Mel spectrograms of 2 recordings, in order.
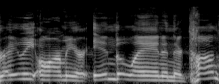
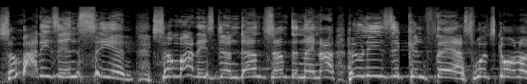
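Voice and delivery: put-on very high, accusatory grandma voice; 9 semitones higher than usual. Imitating a great-great-grandmother who accuses everybody when something breaks. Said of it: "accusing everybody".

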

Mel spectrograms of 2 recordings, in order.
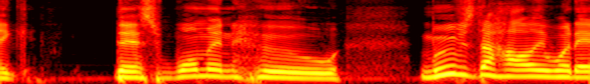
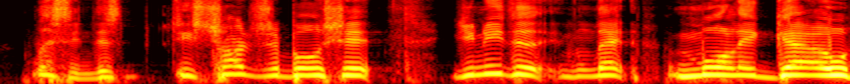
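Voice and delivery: put-on English accent, pitched up; 5 semitones higher, 4 dB louder than usual. Retelling an emotional movie monologue in Idris Elba's English accent. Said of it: "English accent".

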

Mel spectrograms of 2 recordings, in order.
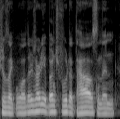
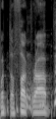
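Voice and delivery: angry, ranting outburst. Retelling what was said to Rob about the food: imitating own angry outburst. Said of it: "I was angry".

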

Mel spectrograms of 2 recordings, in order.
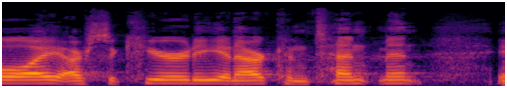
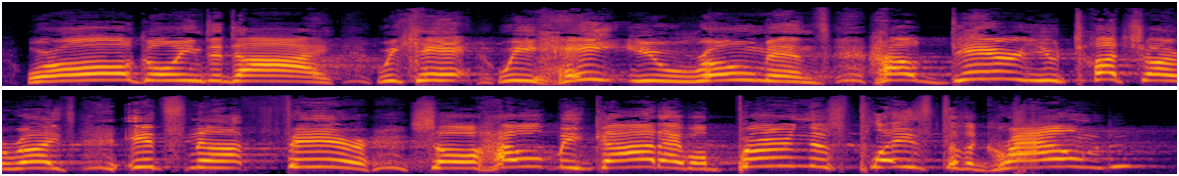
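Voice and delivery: very high, shrill, drawn-out screaming; 11 semitones higher, 8 dB louder than usual. Acting out Paul and Silas at midnight: imitating Paul and Silas screaming. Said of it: "Paul and Silas are screaming".

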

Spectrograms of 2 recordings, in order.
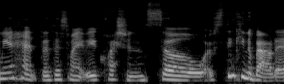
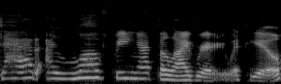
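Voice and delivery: put-on small girl's voice, calling out mildly; 4 semitones higher, 3 dB quieter than usual. Retelling a little girl at the library shouting to her dad: imitating a girl shouting. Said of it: "she shouted really loudly".

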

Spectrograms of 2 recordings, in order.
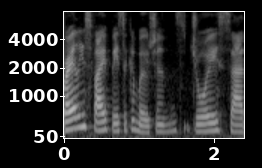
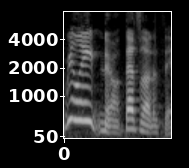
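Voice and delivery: angry, indignant, snapped-out outburst. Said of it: "don't really need to be angry about".

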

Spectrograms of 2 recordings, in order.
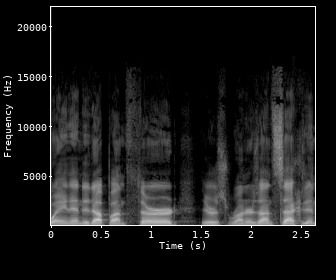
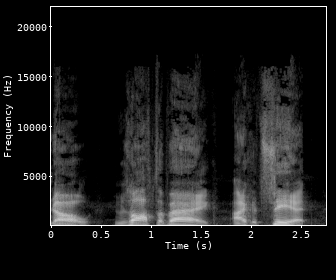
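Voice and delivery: mock-proud, clear umpire-style call. Retelling how the umpire answered on a close play at first, mock-proud. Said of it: "very clearly and very proudly went".

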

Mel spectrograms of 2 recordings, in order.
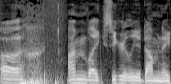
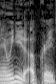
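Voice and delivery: normal talking voice

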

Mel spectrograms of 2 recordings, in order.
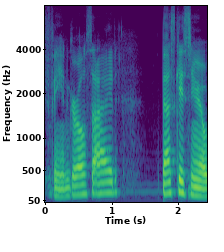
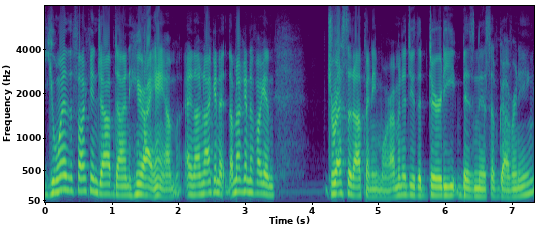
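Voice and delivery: plain

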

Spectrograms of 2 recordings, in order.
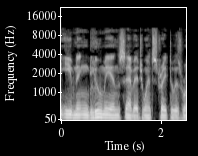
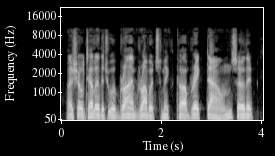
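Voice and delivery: usual speaking voice

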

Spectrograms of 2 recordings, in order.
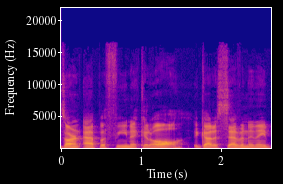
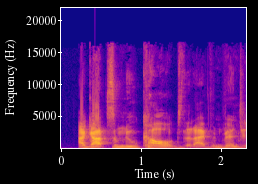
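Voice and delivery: thick, loud, very smoky voice; 2 semitones higher, 7 dB louder than usual. Retelling what a tiny man with a cigar said, in a super smoky voice. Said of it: "a super smoky voice".

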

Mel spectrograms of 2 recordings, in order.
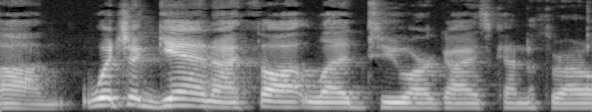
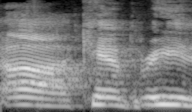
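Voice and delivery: mock gasping for breath, higher; 7 semitones higher, 4 dB louder than usual. Retelling a player's words after a hard hit: imitating someone out of breath. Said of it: "trying to catch his breath".

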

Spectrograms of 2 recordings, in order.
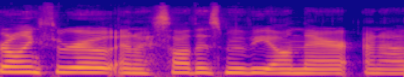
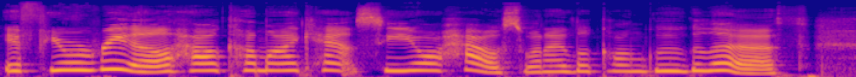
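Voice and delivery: put-on high-pitched British little-girl accent; 6 semitones higher than usual. Retelling a little girl's letter to santa, british child accent. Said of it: "that's why I had to do the accent".

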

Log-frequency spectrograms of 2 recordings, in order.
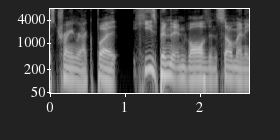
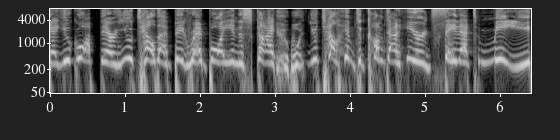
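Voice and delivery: very high-pitched, hard, loud yelling; 3 dB louder than usual. Doing an impression of Jeremy Renner as Hawkeye yelling at Hulk. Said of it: "doing an impression of, uh, Hawkeye or Jeremy Renner".

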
